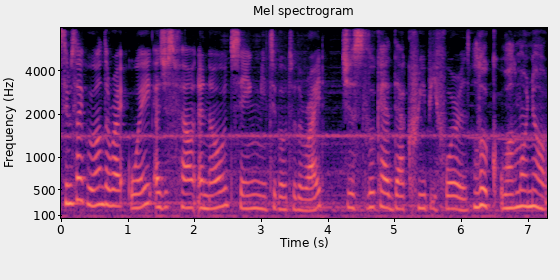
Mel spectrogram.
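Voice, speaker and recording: Over noticeable background noise, a woman speaks at a moderate pace with hardly any pauses and ordinary pitch variation. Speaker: vlogger. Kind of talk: casual vlog chat. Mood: nervous, spooked excitement. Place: forest. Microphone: phone near.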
